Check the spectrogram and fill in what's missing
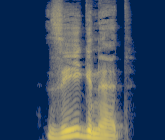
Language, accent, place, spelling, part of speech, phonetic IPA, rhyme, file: German, Germany, Berlin, segnet, verb, [ˈzeːɡnət], -eːɡnət, De-segnet.ogg
- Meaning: inflection of segnen: 1. third-person singular present 2. second-person plural present 3. second-person plural subjunctive I 4. plural imperative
